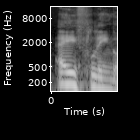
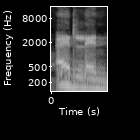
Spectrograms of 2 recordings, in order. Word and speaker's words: Aetheling: William Aetheling or Edlin, depending on how you pronounce it.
